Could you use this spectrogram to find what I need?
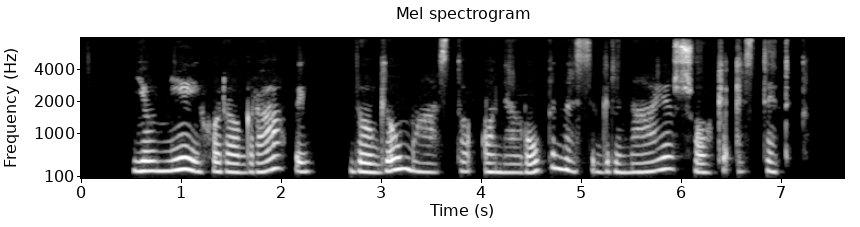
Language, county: Lithuanian, Vilnius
